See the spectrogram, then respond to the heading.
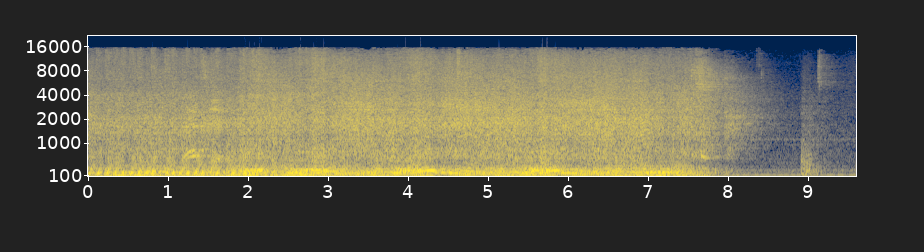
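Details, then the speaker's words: Newly assembled 800 UTV, first start after fuel pump priming: small engine runs loud and steady with light revving, then drops away; healthy, even run with no knocks or misses. "Then all you got to do is turn the switch, and it should simply just crank right up."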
